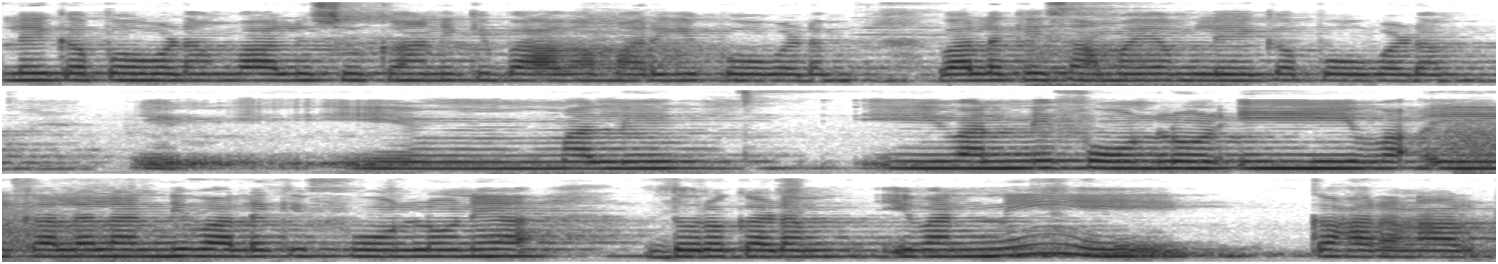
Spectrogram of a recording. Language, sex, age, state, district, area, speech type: Telugu, female, 18-30, Telangana, Warangal, rural, spontaneous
